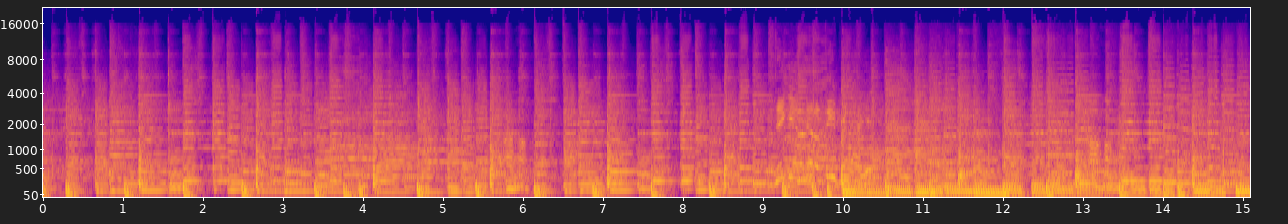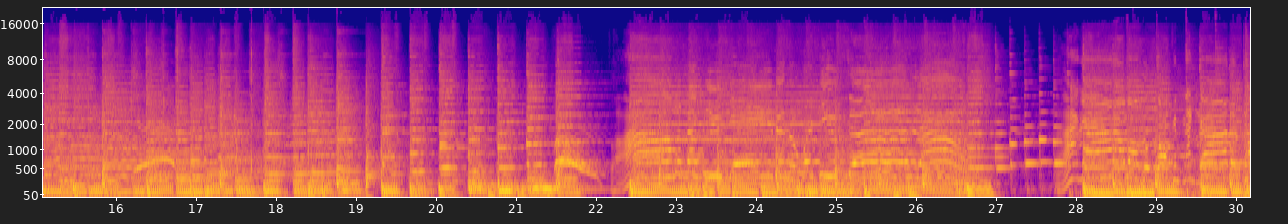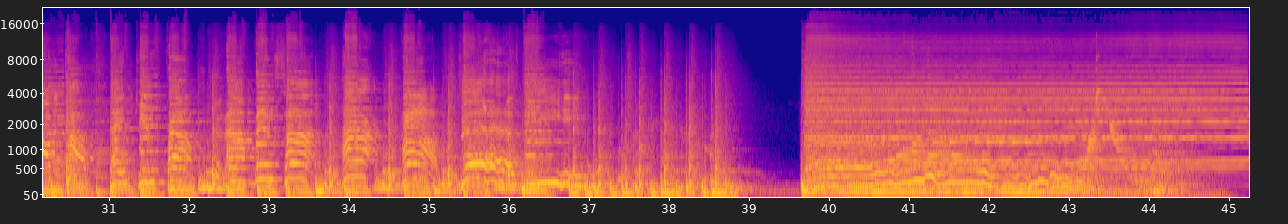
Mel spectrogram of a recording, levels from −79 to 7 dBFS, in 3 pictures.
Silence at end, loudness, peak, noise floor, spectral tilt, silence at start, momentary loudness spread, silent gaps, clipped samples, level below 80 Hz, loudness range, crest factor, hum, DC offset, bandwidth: 0 s; -11 LUFS; 0 dBFS; -34 dBFS; -5.5 dB/octave; 0 s; 7 LU; none; under 0.1%; -20 dBFS; 5 LU; 10 dB; none; under 0.1%; 18 kHz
